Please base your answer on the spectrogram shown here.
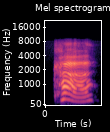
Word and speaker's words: CAH: And then CAH is going to be pronounced ka.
